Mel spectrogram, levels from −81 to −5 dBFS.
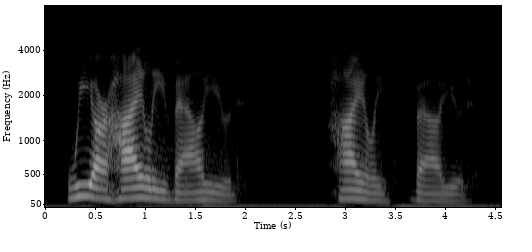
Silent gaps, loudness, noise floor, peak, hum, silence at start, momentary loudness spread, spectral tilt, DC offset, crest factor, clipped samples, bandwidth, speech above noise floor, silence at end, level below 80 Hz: none; -43 LUFS; -80 dBFS; -22 dBFS; none; 0.25 s; 20 LU; -5 dB/octave; under 0.1%; 22 dB; under 0.1%; 7.2 kHz; 37 dB; 0.35 s; -82 dBFS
